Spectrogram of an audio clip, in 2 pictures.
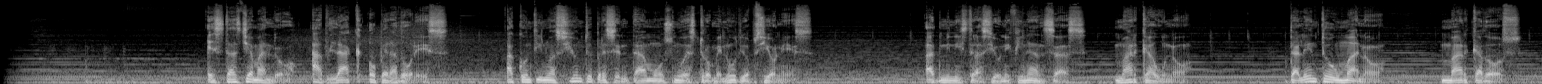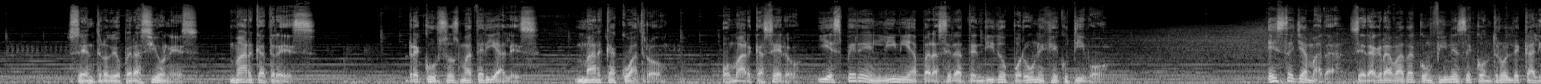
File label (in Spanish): IVR masculino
